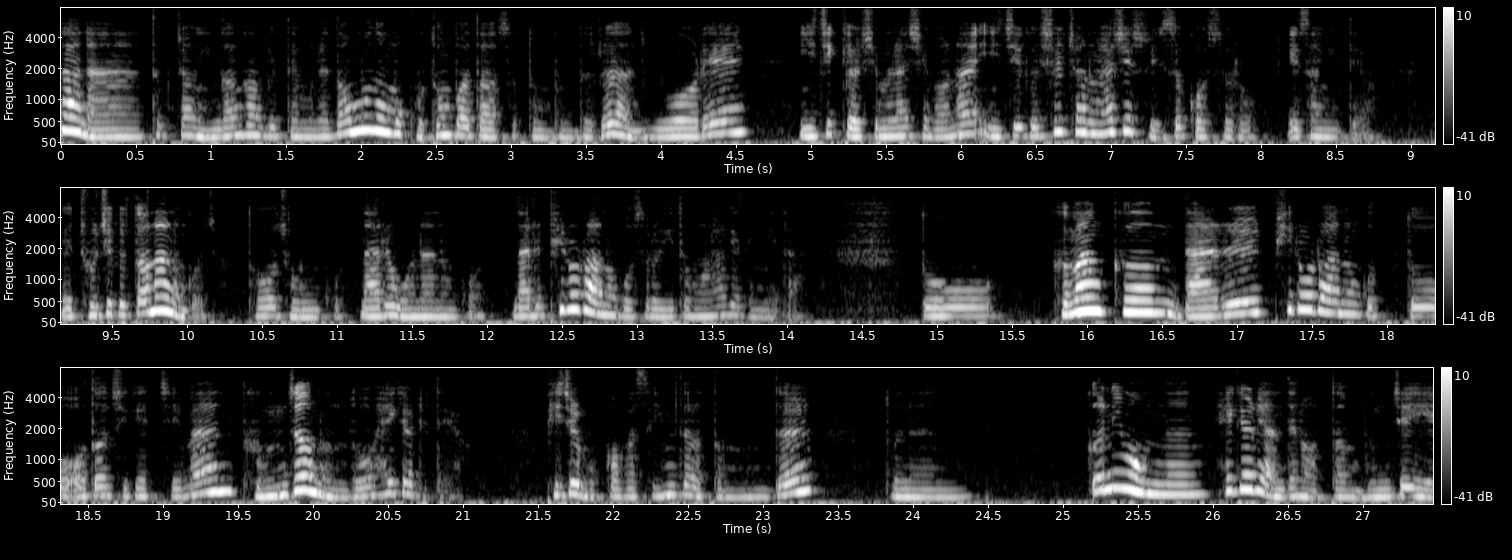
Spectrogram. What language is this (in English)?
Korean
